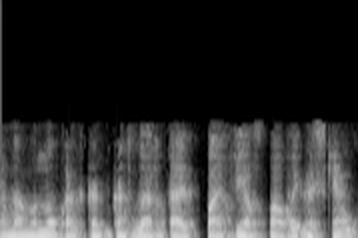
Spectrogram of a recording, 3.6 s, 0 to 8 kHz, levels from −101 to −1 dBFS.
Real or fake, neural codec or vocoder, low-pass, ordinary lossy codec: fake; codec, 16 kHz, 1 kbps, FunCodec, trained on Chinese and English, 50 frames a second; 7.2 kHz; AAC, 16 kbps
